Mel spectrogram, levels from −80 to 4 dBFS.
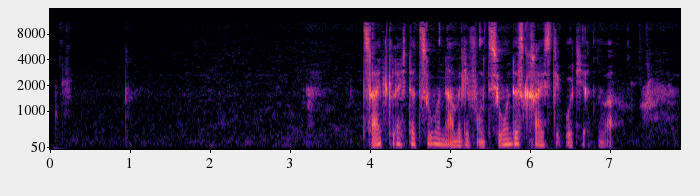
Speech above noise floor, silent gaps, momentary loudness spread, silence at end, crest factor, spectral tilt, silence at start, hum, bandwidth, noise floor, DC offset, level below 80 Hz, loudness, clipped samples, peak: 39 dB; none; 25 LU; 0.1 s; 26 dB; -2 dB/octave; 0.2 s; none; 11.5 kHz; -61 dBFS; under 0.1%; -60 dBFS; -21 LUFS; under 0.1%; 0 dBFS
